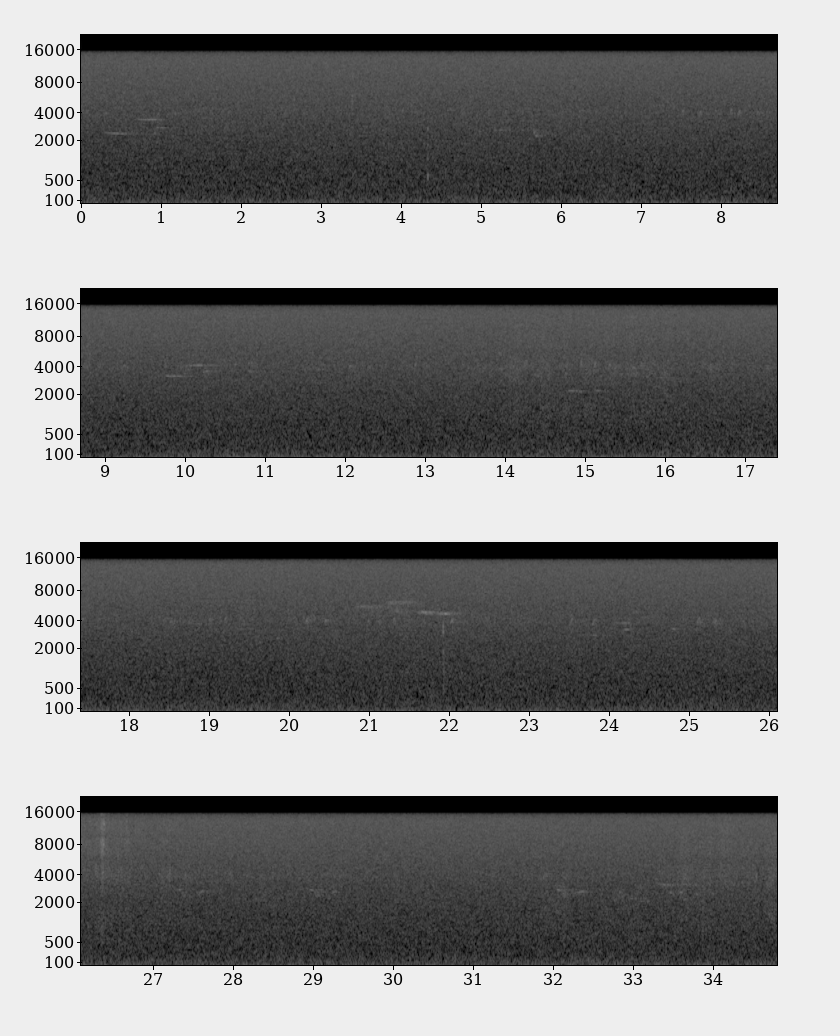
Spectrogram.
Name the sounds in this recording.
Hermit Thrush, unidentified call, Black-throated Green Warbler, Red-breasted Nuthatch, American Robin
